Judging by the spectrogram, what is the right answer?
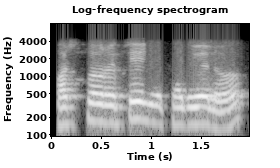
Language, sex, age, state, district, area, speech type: Telugu, male, 60+, Andhra Pradesh, Nellore, rural, conversation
